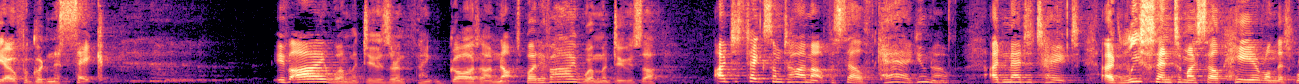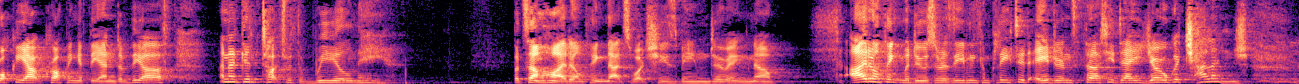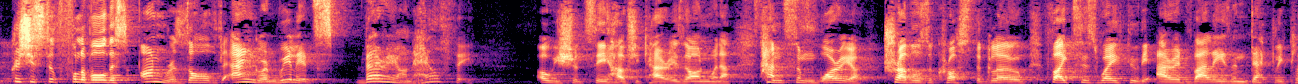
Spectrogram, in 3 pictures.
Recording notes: The audio is live and unedited so forgive the occasional slippages with the vol-au-vents, won’t you? With thanks to The Yard (London).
